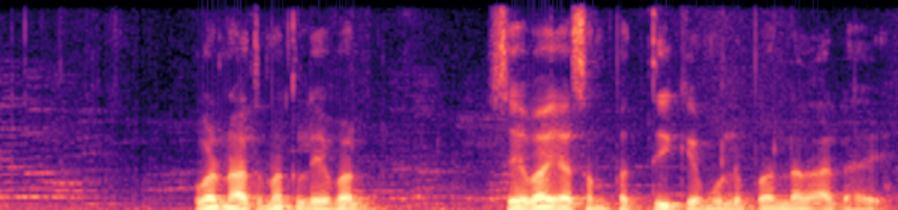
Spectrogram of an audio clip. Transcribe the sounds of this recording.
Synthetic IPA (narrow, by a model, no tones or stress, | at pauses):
ʋəɾnaːt̪məkleːbəl | seːʋajasə̃mpət̪ːikemʊljpəɾləɡaːɾəɦɛː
